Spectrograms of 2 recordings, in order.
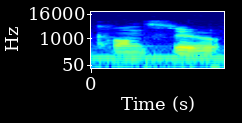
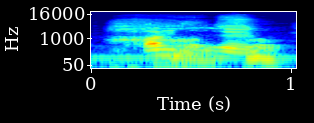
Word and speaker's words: Khonsu: It's like a syllable we don't even have, and even in Arabic, it's like a totally different syllable.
